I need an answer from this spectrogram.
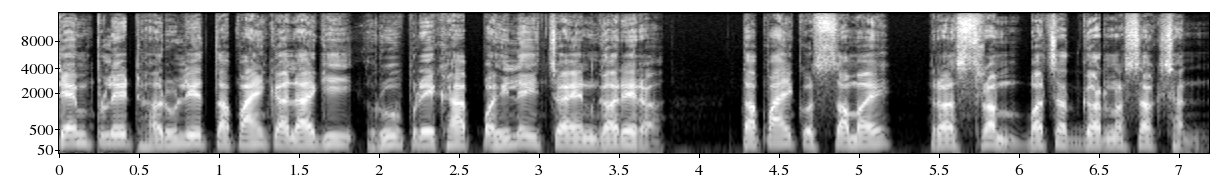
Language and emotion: Nepali, neutral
